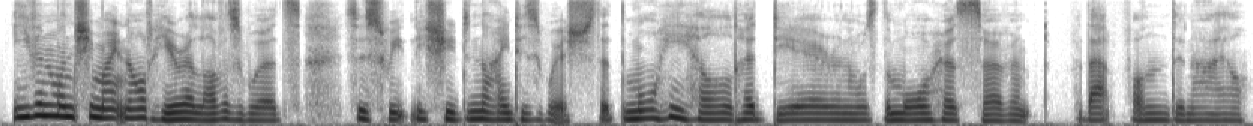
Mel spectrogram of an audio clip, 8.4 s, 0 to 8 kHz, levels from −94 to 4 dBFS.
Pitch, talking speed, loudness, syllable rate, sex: 170 Hz, 230 wpm, -17 LUFS, 4.9 syllables/s, female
